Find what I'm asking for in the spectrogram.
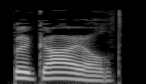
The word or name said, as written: beguiled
